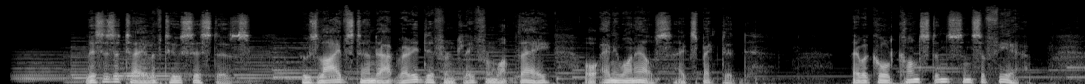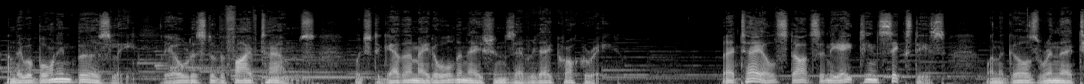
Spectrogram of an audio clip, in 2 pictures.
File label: Narration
